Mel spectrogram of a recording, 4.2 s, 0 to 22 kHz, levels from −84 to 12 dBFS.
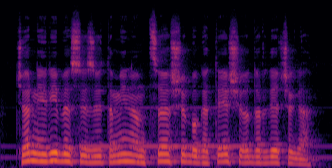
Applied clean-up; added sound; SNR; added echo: none; Keyboard (musical); 17 dB; none.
